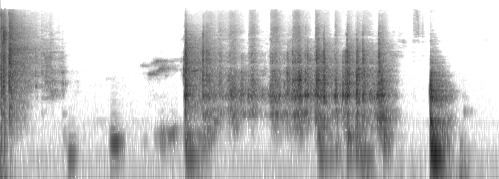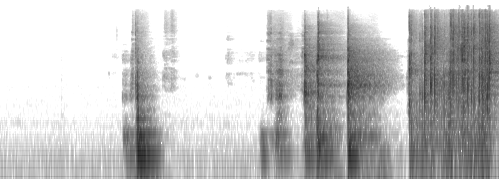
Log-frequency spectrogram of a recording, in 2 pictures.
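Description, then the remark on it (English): A deck of tarot cards being shuffled for a three-card reading: several rapid, crackling riffle bursts separated by short pauses, the longest flurry early on and another toward the end, with no one speaking. “You're a pro shuffler.”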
